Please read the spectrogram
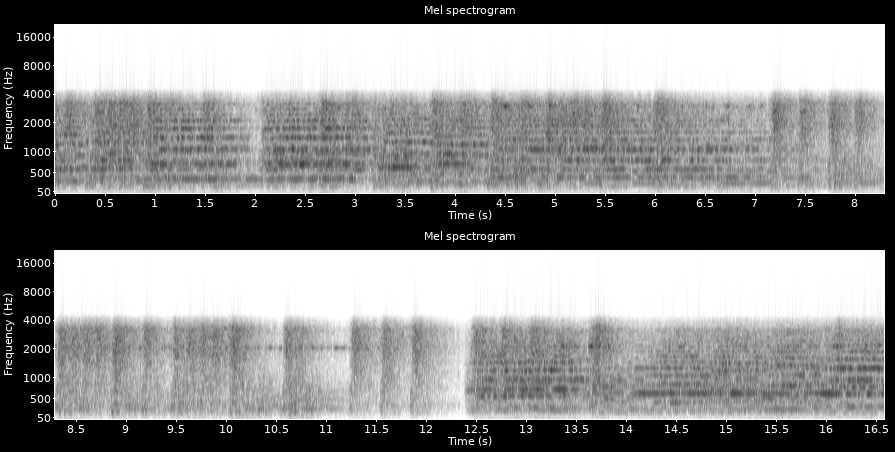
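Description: Concert band of brass, woodwinds and percussion playing. About seven seconds in it thins to a quieter passage with scattered percussion hits, breaks off briefly a little after twelve seconds, then the full band comes back in.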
